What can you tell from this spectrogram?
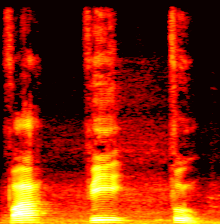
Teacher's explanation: Yang pertama, bibir bagian bawah dengan ujung gigi atas. Bibir bagian bawah dengan ujung gigi atas merupakan tempat keluarnya huruf fa.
